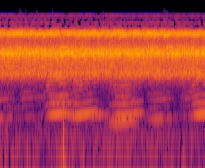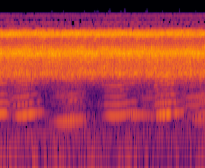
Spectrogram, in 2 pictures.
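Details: Frogs heard after rain: repeated low, harmonic croaks in quick overlapping bursts, one brief click near the start, carried over a steady intense high buzzing chorus throughout.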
